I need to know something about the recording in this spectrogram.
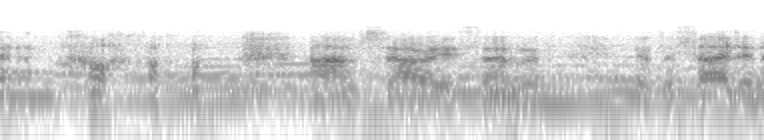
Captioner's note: laughs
